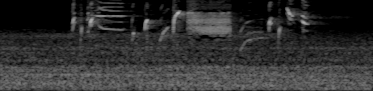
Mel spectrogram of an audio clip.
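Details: European goldfinch giving varied song, described as wild: short high twittering notes and a buzzy trill near the middle, with sharp chirps before and after, over a low steady background hiss.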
